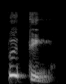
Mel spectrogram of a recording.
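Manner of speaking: "Boetie" high and loud, first syllable short; demonstrated pronunciation. Shown as a demonstration. Teacher repeats "Boetie" for learners, high and clear. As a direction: say "Boetie" as a high, brief model. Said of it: "Let me show you how to pronounce it".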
